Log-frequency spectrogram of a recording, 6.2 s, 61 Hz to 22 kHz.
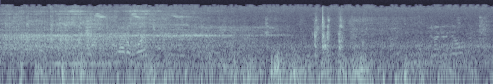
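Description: MH-139A Grey Wolf helicopter running on the ground, its twin turboshaft engines and turning rotors making a steady rumble.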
